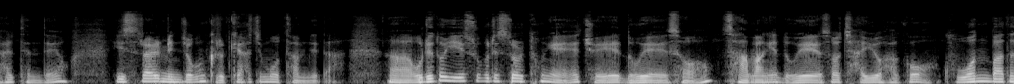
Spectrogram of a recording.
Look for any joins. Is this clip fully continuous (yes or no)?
yes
